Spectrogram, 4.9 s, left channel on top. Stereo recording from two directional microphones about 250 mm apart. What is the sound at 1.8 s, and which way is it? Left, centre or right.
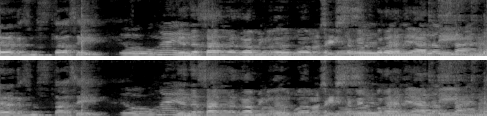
A man's voice, right.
